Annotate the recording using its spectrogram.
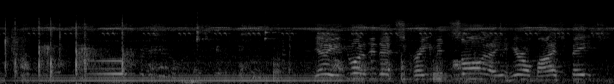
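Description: Field crickets chirping steadily, with a low steady hum that stops partway through and faint voices talking in the background from about halfway in.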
